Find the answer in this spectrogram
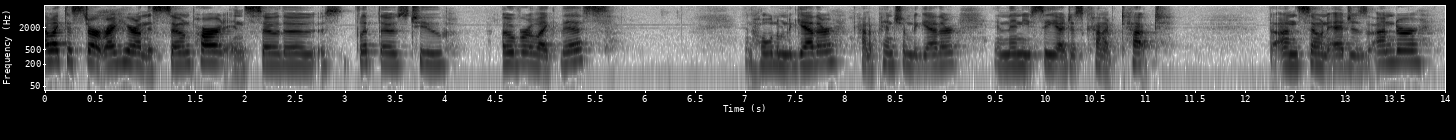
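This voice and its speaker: A woman speaks in an American accent at medium pitch and moderate pace. Her intonation stays fairly even, broken by long, frequent pauses. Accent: Southern US, comes and goes, sometimes heavy. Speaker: DIY video maker. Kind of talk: tutorial. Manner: casual, chatty.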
